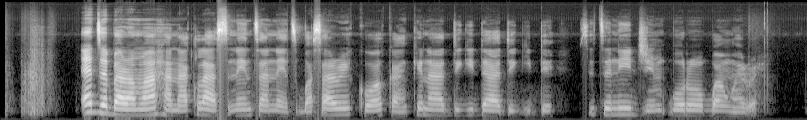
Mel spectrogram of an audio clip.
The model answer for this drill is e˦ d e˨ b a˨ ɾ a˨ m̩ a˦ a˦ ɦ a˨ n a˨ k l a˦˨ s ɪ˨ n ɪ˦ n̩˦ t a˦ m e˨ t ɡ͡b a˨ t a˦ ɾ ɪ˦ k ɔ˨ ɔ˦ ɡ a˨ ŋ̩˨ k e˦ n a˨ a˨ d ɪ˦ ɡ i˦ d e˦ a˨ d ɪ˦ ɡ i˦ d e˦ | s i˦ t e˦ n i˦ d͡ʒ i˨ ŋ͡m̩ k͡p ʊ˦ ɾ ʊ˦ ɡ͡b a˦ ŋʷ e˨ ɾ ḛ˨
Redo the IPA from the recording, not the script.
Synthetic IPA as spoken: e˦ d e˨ b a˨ ɾ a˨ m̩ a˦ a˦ ɦ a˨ n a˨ k l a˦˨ s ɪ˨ n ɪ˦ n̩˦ t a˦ n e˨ t ɡ͡b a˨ s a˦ ɾ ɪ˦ k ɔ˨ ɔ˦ k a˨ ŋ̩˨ k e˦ n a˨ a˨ d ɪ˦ ɡ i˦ d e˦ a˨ d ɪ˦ ɡ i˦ d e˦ | s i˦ t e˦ n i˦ d͡ʒ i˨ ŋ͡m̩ k͡p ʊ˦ ɾ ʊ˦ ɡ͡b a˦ ŋʷ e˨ ɾ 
